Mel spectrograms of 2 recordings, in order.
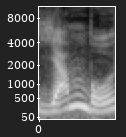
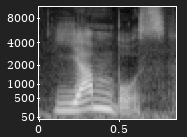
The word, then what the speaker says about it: Jambus: hinschaut der merkt dass das wort jambor ist genau das gegenteil von seiner betonung ist ja muss laut der betonung wäre das ja der tross und der tross der ja muss wenn er sie nicht mehr unterscheiden könnt also merken der jan bos ist entgegengesetzt seiner eigenen betonung schauen wir uns jetzt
